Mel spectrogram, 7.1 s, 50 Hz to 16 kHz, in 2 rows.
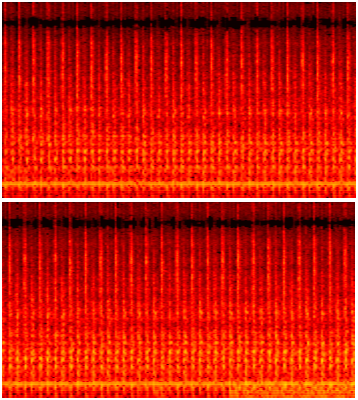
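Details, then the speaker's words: Honda Civic EP3 Type R, K20 engine, oil light constantly on, after concrete was poured into the engine: hard, even knocking about three times a second over a thin idle hum; a badly knocking engine with serious internal wear. "okay so I've just poured some concrete into the car and so far nothing the red oil light is constantly on now which was more than it was before and it still sounds really terrible"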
